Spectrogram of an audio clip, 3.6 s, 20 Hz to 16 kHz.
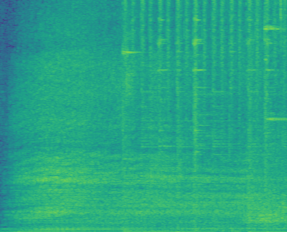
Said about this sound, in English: They waited outside the house for nearly 7 hours, and then they heard her car starting up and speeding away.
